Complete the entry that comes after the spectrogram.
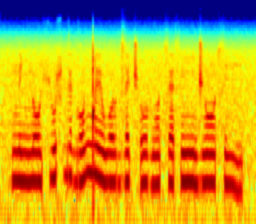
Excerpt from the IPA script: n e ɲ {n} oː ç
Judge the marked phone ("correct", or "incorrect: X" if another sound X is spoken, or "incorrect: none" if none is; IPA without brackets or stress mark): correct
